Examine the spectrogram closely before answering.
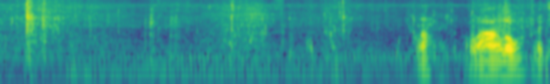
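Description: Feet squelch in wet mud.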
